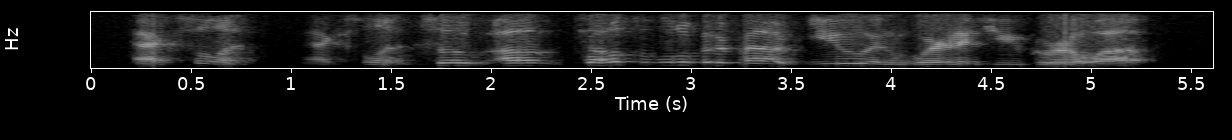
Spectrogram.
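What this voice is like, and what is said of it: Slightly out of breath. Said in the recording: “I'm a little out of breath because I ran downstairs and ran back upstairs”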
